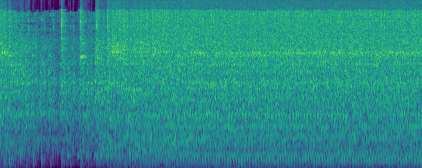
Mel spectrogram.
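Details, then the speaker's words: Briggs & Stratton engine, pull-start: after starting it runs loud with a harsh hissy scraping over a steady beat; dirt in the starter clutch keeps it from spinning freely, risking binding or flying off the crankshaft. Starter clutch bearing noise, to be cleaned. "if it gets dirty I can't spin freely which is what's making that noise and you run the risk of binding this up to the point where even fly off the crunch shaft"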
